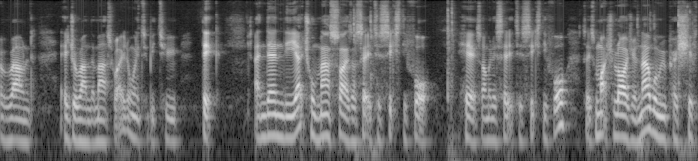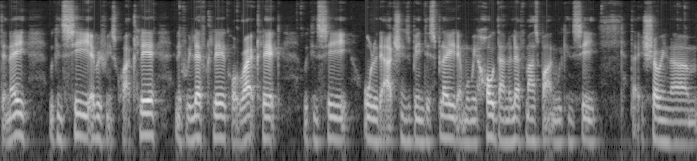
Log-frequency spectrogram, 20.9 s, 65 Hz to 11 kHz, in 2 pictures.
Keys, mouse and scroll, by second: 0.4-2.1 drag, 4.1-7.2 drag, 10.1 shift+a, 12.7 click, 13.8-14.7 right drag, 14.8 click, 16.8-19.5 drag, 20.5 click.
